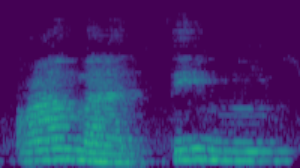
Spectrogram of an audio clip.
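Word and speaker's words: عَمَدٍ: Lalu ada lafadz amadim. Ada amadim pakai ain, jadi dari tenggorokan saja mengeluarkan huruf A-nya.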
